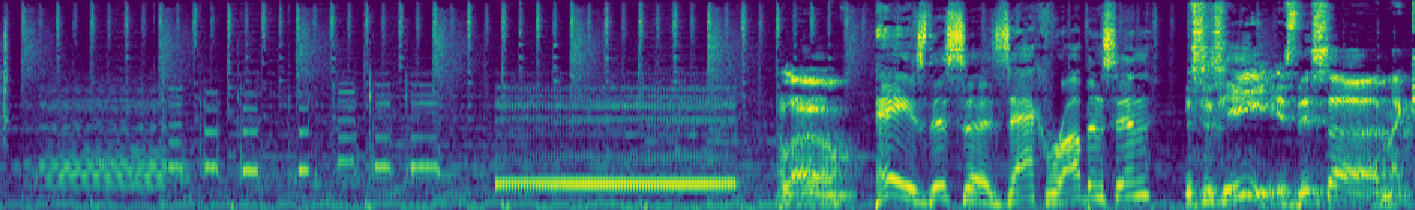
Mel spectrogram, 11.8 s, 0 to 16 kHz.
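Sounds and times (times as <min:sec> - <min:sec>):
music: 0:00.0 - 0:11.7
loud steady phone ringback tone: 0:00.4 - 0:06.4
short phone dialing beeps: 0:00.8 - 0:06.2
speech: 0:06.5 - 0:11.7.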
